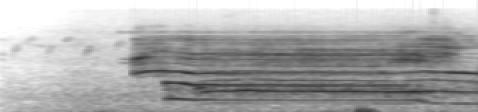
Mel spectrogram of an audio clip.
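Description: A toddler's long, high-pitched drawn-out vocal sound, held on one steady pitch for about a second and a half and starting about half a second in, heard through a phone's speaker on a video call.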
